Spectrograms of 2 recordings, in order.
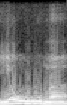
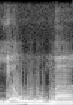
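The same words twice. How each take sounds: Both takes have the same delivery.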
